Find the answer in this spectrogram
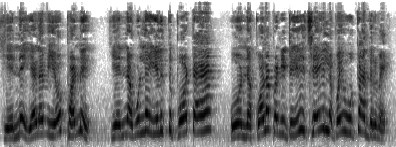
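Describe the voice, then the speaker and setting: A woman playing a sharp-tongued older village sister, scolding and mocking in a Kanyakumari Tamil accent. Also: very high-pitched, animated, fairly quick. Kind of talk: village comedy serial acting.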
